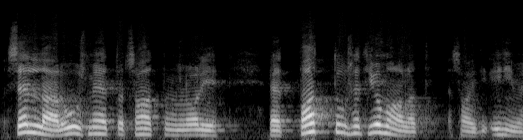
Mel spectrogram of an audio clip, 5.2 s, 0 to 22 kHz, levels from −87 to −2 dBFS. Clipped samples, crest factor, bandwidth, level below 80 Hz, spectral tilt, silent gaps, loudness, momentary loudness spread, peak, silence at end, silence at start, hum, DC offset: under 0.1%; 20 dB; 8 kHz; -62 dBFS; -8.5 dB/octave; none; -23 LUFS; 13 LU; -2 dBFS; 0 s; 0.1 s; none; under 0.1%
